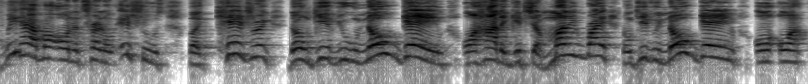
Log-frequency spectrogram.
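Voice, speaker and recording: High-voiced man ranting on a livestream. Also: a bit bright. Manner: profane, ranting, repeats words as he restarts. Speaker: livestream host and former battle rapper. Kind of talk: heated livestream commentary.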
